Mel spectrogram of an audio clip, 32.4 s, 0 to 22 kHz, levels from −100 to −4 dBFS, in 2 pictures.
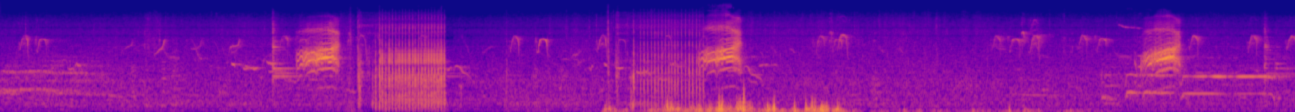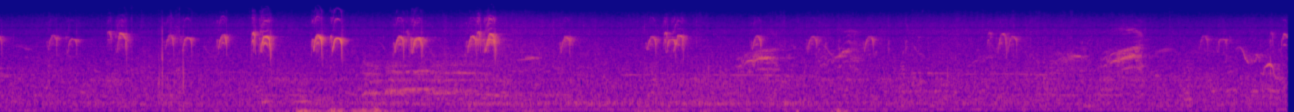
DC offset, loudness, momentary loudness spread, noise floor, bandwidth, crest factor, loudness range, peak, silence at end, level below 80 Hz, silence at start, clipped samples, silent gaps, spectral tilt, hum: under 0.1%; -33 LUFS; 24 LU; -56 dBFS; 17.5 kHz; 26 dB; 18 LU; -12 dBFS; 0.1 s; -54 dBFS; 0 s; under 0.1%; none; -2.5 dB/octave; none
